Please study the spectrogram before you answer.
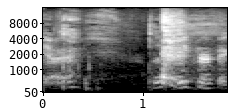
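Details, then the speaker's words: A sharp, noisy cough burst from a child, one of two coughing children, breaks through soft background voice sounds in a small room. "cuz both my kids as you can hear are coughing instead so I get to try this out"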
